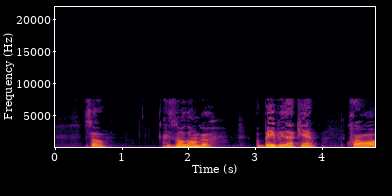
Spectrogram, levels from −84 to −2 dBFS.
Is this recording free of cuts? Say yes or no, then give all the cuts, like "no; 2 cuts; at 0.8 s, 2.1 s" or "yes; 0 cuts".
no; 1 cut; at 2.8 s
